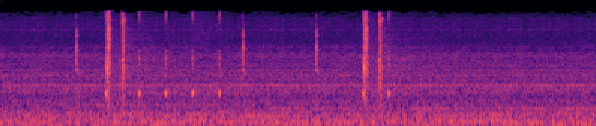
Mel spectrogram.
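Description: Keys on a computer terminal clack sharply a few times.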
